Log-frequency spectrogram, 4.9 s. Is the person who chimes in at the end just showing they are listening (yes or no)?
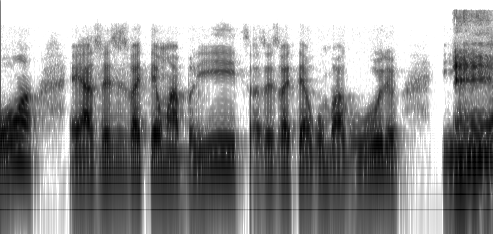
no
